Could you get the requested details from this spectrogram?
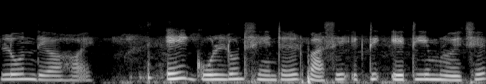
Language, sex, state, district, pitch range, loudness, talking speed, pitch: Bengali, female, West Bengal, Purulia, 210-235 Hz, -17 LUFS, 170 wpm, 225 Hz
